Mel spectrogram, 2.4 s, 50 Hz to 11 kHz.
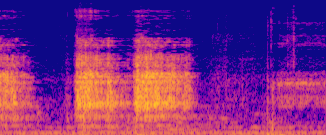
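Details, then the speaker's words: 2010 Ford F-150 4.6L, engine off during intake manifold and water pump job: belt tensioner pulley spun by hand gives rough gritty whirring instead of a smooth spin; tensioner bearing worn, idler pulley also bad. "I got to look in at the belt tensioner right here doesn't that sound pretty"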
